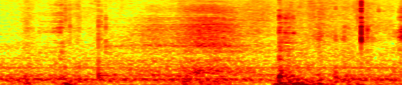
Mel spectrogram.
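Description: A few soft clicks and a brief faint rustle from hands handling an Arduino board with an LCD shield.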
